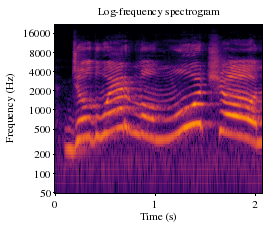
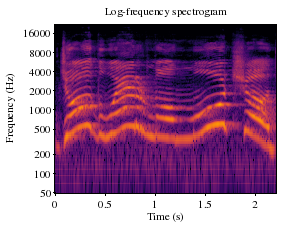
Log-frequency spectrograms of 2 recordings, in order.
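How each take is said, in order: First: Slow, drawn-out model sentence; slow lesson demo. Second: Slow, drawn-out model sentence, repeated; slow lesson demo. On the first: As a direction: teach it slowly. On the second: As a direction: repeat it slowly. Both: Shown as a demonstration. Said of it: "make a sentence".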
